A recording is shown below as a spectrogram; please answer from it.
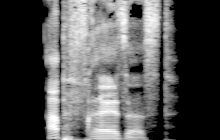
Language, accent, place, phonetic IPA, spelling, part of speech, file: German, Germany, Berlin, [ˈapˌfʁɛːzəst], abfräsest, verb, De-abfräsest.ogg
- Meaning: second-person singular dependent subjunctive I of abfräsen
